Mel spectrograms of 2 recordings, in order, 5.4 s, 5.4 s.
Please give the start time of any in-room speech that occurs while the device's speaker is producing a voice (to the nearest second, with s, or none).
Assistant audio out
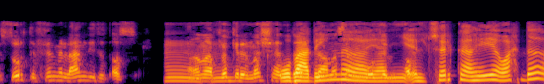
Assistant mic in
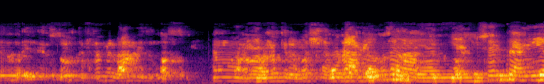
none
